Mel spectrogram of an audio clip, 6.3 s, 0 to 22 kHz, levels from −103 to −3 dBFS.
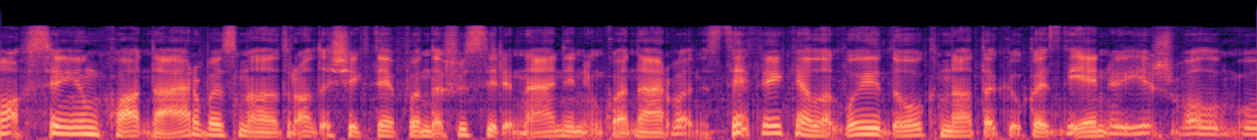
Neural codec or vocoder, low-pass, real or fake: autoencoder, 22.05 kHz, a latent of 192 numbers a frame, VITS, trained on many speakers; 9.9 kHz; fake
